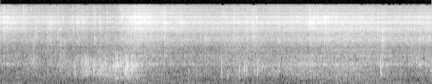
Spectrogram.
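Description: Onions sizzle in hot olive oil close to its smoke point, a steady, bright frying hiss that holds at an even level throughout, with faint crackles rising now and then above it.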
